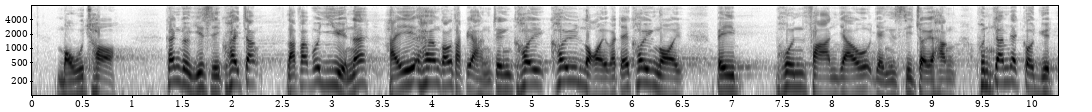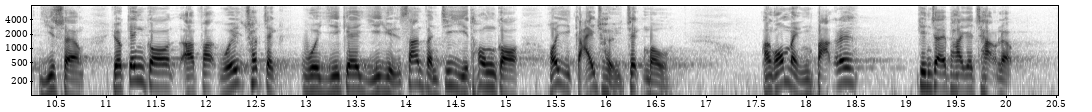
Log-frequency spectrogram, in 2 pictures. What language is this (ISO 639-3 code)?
yue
